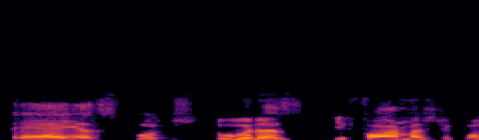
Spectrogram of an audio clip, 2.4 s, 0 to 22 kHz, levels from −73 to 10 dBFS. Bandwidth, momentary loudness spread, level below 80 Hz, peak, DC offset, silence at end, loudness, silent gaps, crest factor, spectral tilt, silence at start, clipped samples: 7 kHz; 14 LU; -64 dBFS; -2 dBFS; under 0.1%; 0 s; -17 LUFS; none; 16 dB; -6 dB/octave; 0.05 s; under 0.1%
